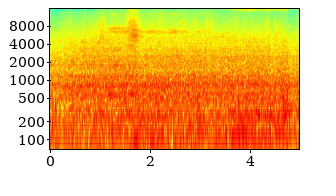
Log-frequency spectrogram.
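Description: Steady running noise inside a moving E217-series electric train car: the rumble of the train under way on the rails.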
